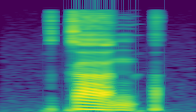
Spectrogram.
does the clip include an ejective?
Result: no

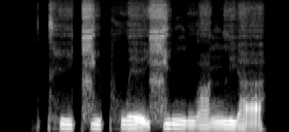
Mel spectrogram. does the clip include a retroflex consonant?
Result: no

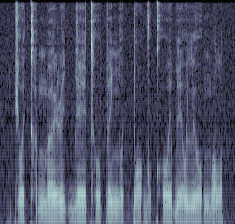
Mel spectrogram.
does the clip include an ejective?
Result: no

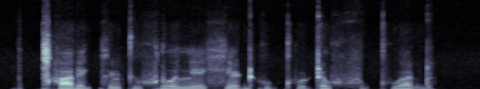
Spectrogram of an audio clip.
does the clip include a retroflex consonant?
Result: yes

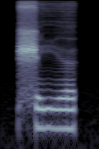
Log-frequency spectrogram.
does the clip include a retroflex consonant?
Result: yes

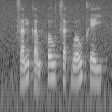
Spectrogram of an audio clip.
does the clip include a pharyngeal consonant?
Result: no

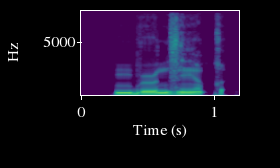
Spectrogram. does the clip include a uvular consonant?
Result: yes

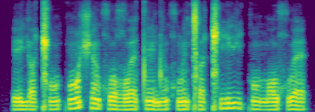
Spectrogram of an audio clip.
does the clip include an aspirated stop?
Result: no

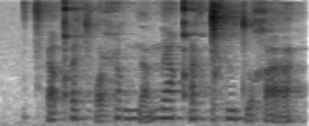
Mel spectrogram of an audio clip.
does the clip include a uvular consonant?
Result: yes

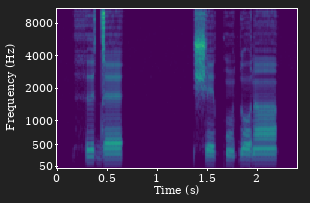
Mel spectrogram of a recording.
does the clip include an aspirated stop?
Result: no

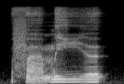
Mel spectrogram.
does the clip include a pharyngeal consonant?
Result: no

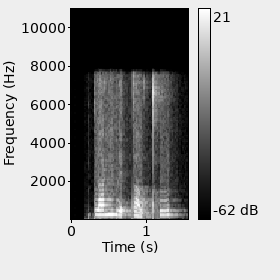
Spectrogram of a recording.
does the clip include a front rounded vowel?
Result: no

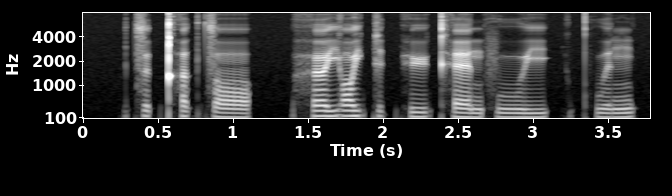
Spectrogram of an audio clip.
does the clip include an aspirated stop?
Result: yes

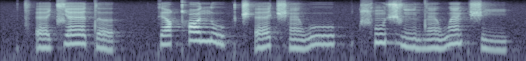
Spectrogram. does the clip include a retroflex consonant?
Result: no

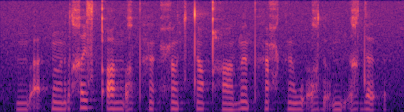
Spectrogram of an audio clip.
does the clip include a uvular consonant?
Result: yes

